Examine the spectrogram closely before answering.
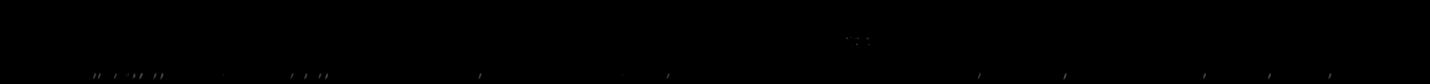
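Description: Short electronic blips sound as a game ball is kicked and bounces.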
